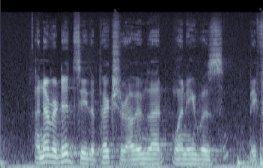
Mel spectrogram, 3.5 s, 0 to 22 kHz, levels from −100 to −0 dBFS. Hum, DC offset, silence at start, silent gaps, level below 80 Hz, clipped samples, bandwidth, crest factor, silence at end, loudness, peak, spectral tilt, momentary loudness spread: none; under 0.1%; 0 s; none; -36 dBFS; under 0.1%; 16 kHz; 18 dB; 0 s; -23 LUFS; -6 dBFS; -5.5 dB/octave; 11 LU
